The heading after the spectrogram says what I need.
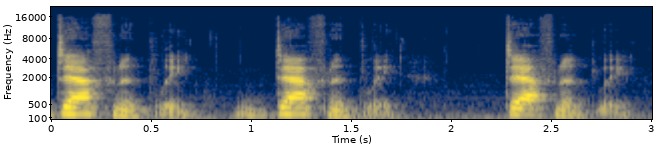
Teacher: Remember that a stressed syllable is the de.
